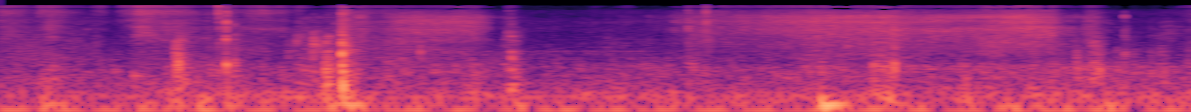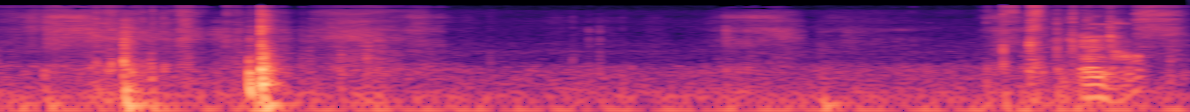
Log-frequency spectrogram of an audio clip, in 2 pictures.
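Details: Quiet indoor room sounds with scattered thumps, rustles and footsteps, and no animal voice heard.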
